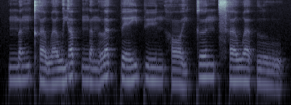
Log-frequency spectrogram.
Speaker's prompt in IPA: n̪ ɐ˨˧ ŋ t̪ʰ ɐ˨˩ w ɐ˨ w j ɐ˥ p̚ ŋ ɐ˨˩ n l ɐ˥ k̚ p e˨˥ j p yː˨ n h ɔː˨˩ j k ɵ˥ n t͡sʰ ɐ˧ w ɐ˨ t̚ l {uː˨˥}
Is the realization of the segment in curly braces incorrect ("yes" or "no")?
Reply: yes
